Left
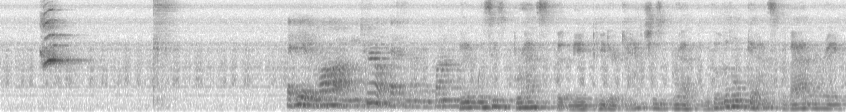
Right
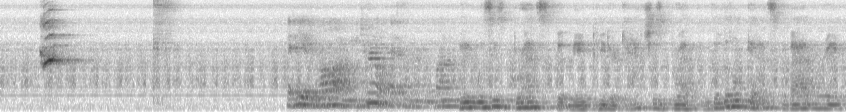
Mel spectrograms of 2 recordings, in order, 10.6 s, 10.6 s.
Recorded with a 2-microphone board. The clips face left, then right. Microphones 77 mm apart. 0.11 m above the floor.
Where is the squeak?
40° right (ahead or behind), 1.1 m.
